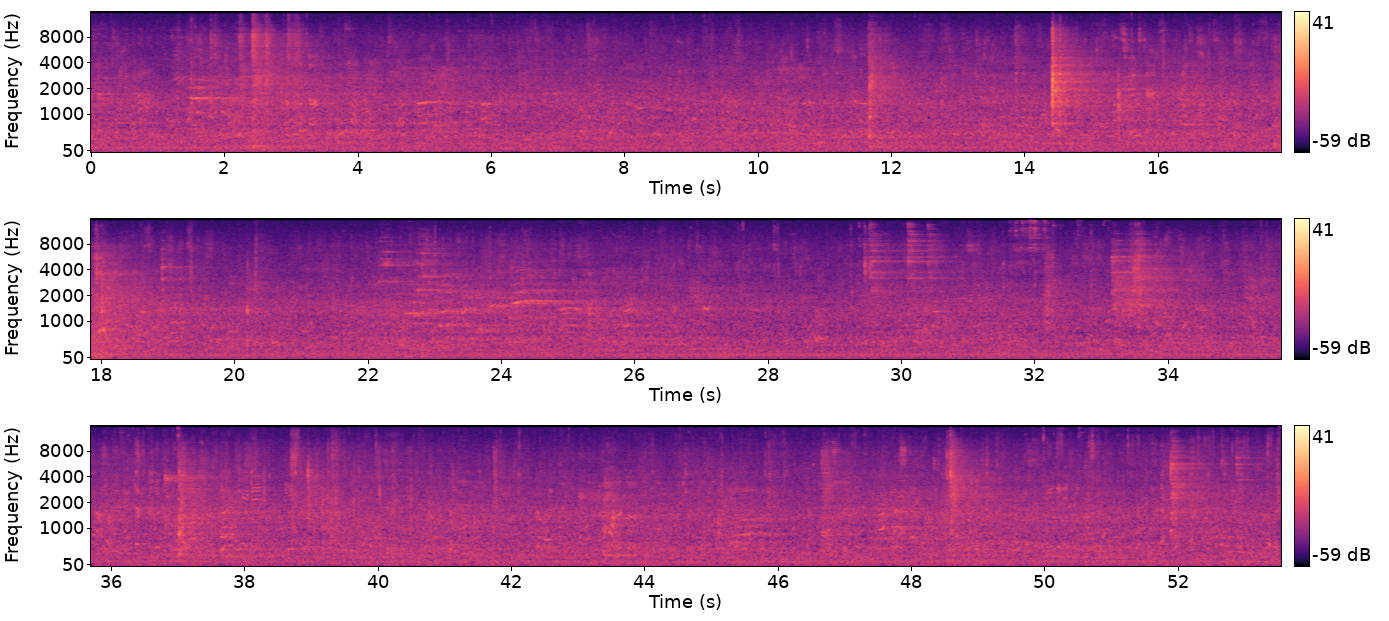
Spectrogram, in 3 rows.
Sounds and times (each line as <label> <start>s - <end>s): sounds of the restaurant 0.0s - 53.5s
